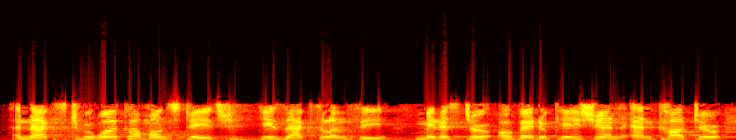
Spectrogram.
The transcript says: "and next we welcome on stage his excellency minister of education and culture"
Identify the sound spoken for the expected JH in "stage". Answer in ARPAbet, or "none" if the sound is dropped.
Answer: JH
